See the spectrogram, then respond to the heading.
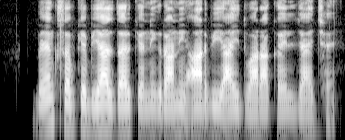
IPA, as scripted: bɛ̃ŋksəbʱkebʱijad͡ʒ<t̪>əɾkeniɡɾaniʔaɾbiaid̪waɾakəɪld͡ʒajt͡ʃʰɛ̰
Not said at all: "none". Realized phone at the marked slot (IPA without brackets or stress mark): d̪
